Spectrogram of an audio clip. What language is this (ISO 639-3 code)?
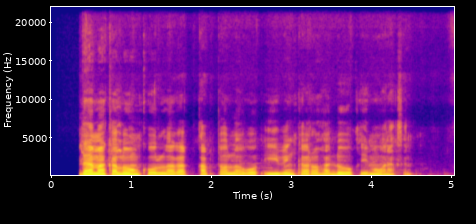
som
